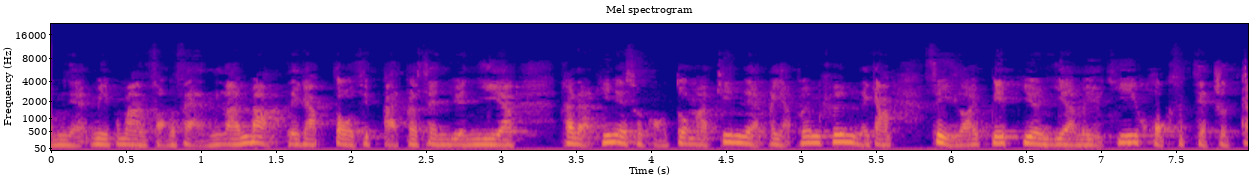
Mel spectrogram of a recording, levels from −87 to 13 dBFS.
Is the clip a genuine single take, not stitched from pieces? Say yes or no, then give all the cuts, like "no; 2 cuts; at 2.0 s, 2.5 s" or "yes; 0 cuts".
yes; 0 cuts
